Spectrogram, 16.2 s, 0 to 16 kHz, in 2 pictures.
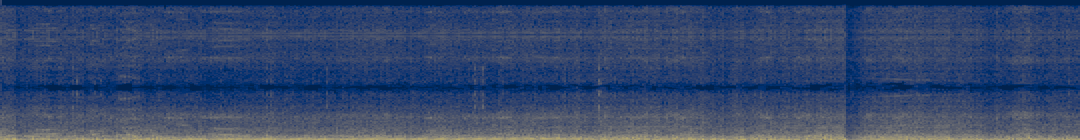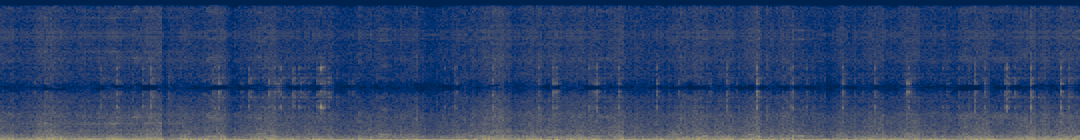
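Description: Turbocharged BMW M3's straight-six engine running hard on track, heard from inside the cabin: a loud, steady drone whose pitch holds and then shifts, with a brief dip in level about six seconds in.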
